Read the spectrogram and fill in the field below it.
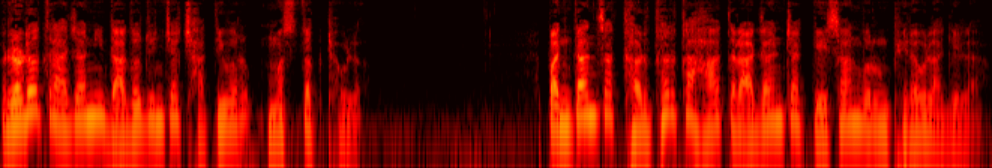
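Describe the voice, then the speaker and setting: A male narrator reading a historical novel aloud in a steady, measured way. His voice is high for a man and his pace is slow and deliberate. The sound is close and very dry. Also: no room sound.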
